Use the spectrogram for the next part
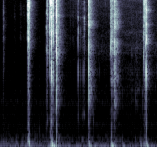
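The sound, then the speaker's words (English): Someone crunches a chilled crispy snack: about six sharp, crackling bites at uneven intervals over a few seconds, each bright and brittle, with quiet pauses between and no talking. “That was crispy.”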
